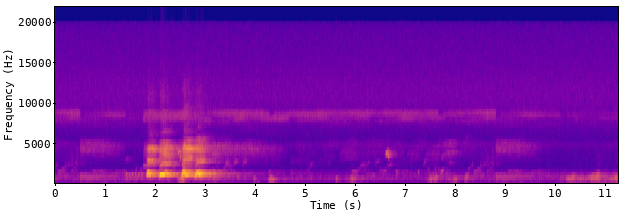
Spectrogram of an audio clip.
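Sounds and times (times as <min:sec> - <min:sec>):
Grey Junglefowl crowing call: 0:01.8 - 0:03.8.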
